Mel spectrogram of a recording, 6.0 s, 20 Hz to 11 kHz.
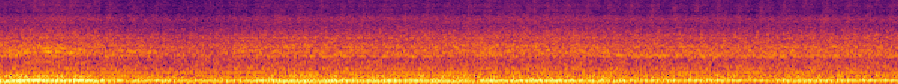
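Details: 2001 Mazda Miata LS at a standstill: sporadic, hunting idle that sometimes stalls, occurring about 20% of the time. The cause was a failed MAF sensor plus a small vacuum leak at a drilled IAT relocation hole in the intake pipe, resolved by replacing and sealing them.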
